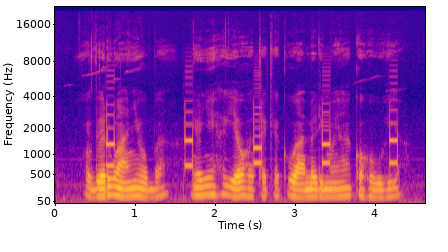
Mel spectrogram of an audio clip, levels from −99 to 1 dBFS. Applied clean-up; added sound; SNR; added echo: none; Telephone; 11 dB; none.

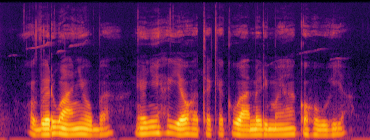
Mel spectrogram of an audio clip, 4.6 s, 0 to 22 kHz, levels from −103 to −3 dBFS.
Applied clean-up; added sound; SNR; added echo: none; none; none; none.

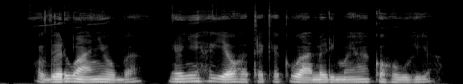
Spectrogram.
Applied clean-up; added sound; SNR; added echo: neural mask model Resemble Enhance denoiser.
